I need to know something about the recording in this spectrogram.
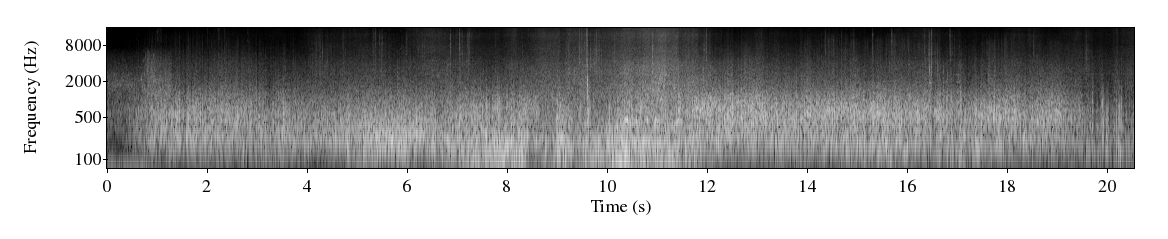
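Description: Wind blows hard and buffets the microphone outdoors.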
